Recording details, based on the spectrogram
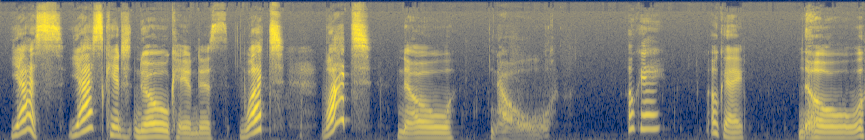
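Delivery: very slow, loud, swooping, dragged-out reactions. Acting out own reactions while listening to a podcast: impression of self listening. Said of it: "my impression of me listening to Candace Owens".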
